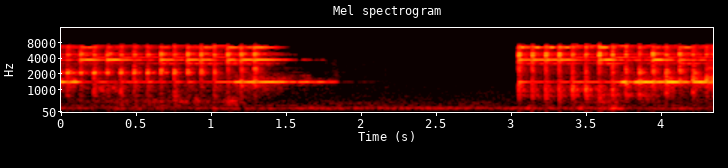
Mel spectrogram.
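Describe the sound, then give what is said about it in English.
A phone someone left in the room rings with a bright, trilling electronic notification tone, sounding in two bursts separated by a pause of about a second, clear with no talking. “Somebody left their phone in here.”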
